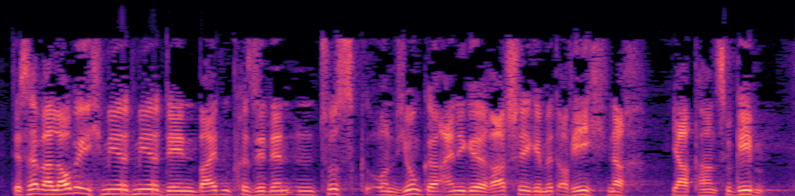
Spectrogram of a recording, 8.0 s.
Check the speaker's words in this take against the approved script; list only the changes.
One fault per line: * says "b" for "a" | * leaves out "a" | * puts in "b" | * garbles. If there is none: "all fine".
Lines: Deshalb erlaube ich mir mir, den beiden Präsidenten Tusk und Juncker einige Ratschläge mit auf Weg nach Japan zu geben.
all fine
